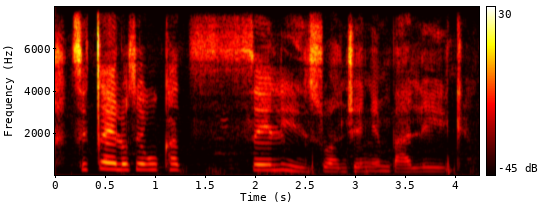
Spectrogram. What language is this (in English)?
Swati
